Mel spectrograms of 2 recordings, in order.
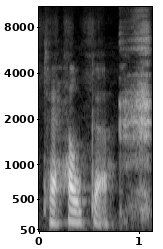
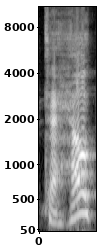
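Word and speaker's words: Tehelka: And off the top, please correct my pronunciation of India's weekly Nice to be here, Rivka, and it's Tahelka. Tahelka.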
